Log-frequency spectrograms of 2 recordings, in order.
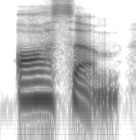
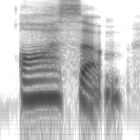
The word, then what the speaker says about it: awesome: The word awesome. That a sound at the beginning is important. Think of it like a but with a little o mixed in. like, "Oh, that's cute." Precisely. And then the sum at the end.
